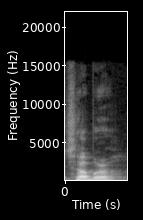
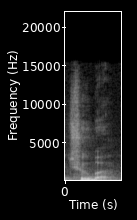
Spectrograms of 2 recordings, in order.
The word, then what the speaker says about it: Chuba: about the rushing and chubber hubbard man i said his name wrong it's actually chuba i haven't got the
